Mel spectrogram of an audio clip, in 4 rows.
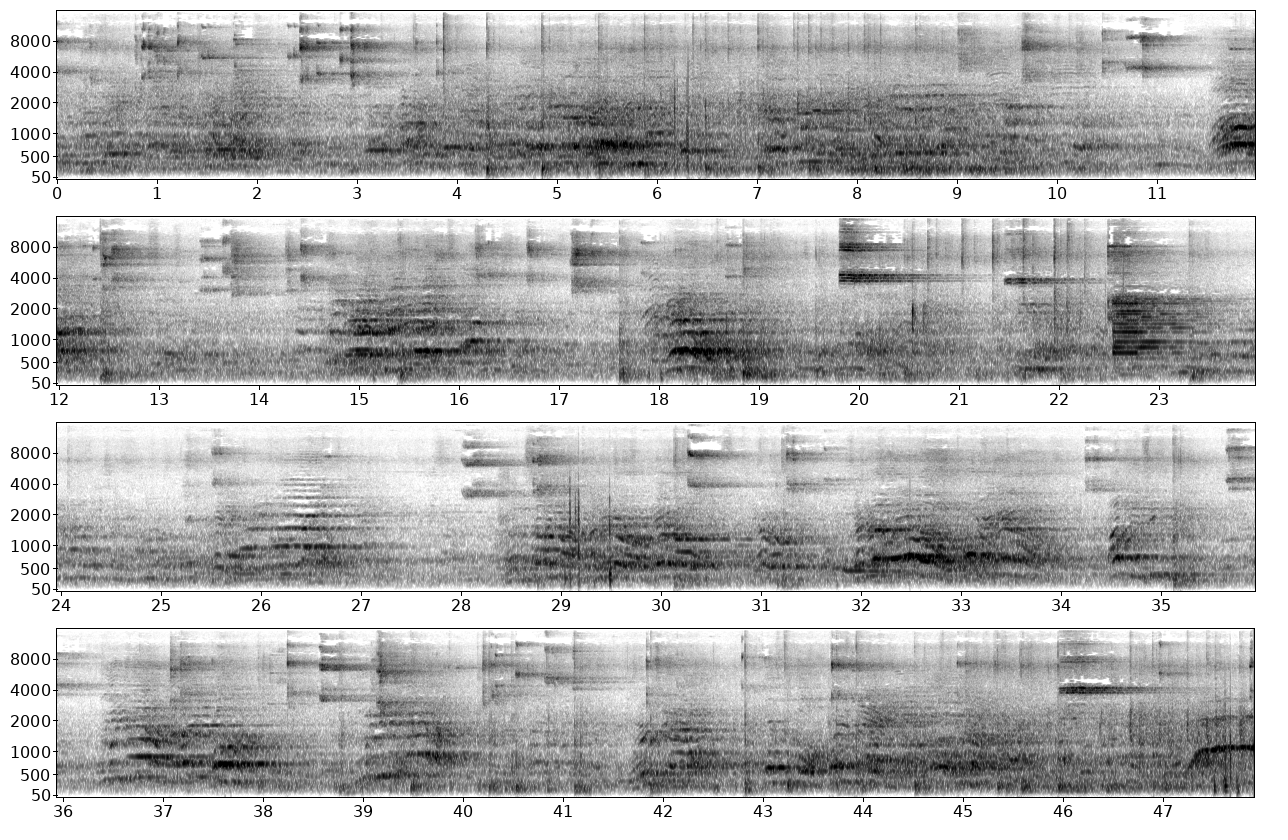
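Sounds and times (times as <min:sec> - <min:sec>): sneakers squeaking: 0:00.2 - 0:05.1, 0:08.0 - 0:11.4, 0:12.0 - 0:14.8, 0:15.4 - 0:23.6, 0:28.0 - 0:29.4, 0:30.1 - 0:31.9, 0:34.2 - 0:34.5, 0:35.1 - 0:36.4, 0:37.9 - 0:42.1, 0:42.7 - 0:47.9
sneakers squeaking on hardwood: 0:08.5 - 0:11.2, 0:12.3 - 0:12.8, 0:30.1 - 0:31.8, 0:38.0 - 0:42.1, 0:45.4 - 0:47.2.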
